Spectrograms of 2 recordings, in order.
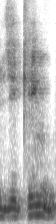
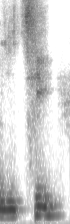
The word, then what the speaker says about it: Yi Jing: On avait beaucoup l'habitude de prononcer King. Alors tout le monde dit tu fais du Yi King, oui, voilà, le Yi King, le Yi Qing. Et il y a donc une prononciation que je ne sais pas refaire toujours exactement. Donc on s'en tiendra à quelque chose d'intermédiaire entre T, S et K.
